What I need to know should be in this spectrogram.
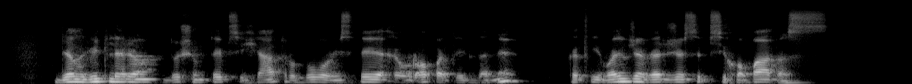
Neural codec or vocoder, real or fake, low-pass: autoencoder, 48 kHz, 32 numbers a frame, DAC-VAE, trained on Japanese speech; fake; 14.4 kHz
